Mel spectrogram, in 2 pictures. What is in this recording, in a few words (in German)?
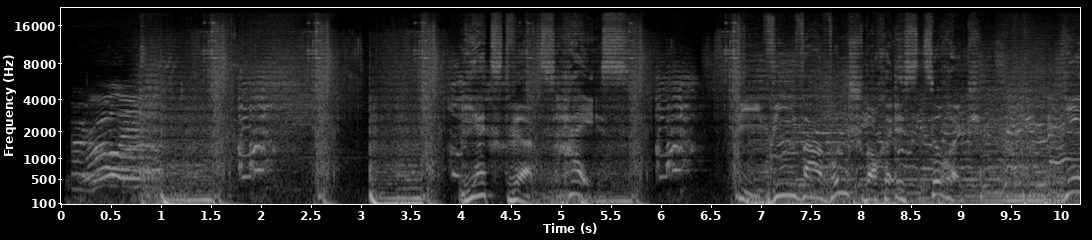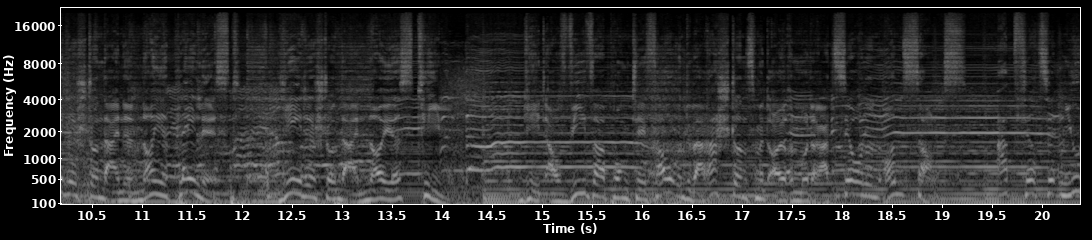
de moderation, deutsch maenner; sprecher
